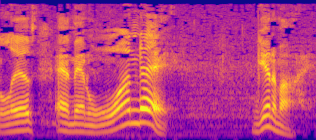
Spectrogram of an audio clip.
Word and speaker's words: ginomai: It's the word ginomai. For transliteration, G-I-N-O-M-A-I.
